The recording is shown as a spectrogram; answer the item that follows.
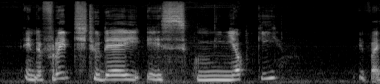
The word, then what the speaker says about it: gnocchi: In the fridge today is gnocchi, if I said it right. Gnocchi? Gnocchi. I extra watched the video from an Italian person to learn how to pronounce it, and they say gnocchi.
